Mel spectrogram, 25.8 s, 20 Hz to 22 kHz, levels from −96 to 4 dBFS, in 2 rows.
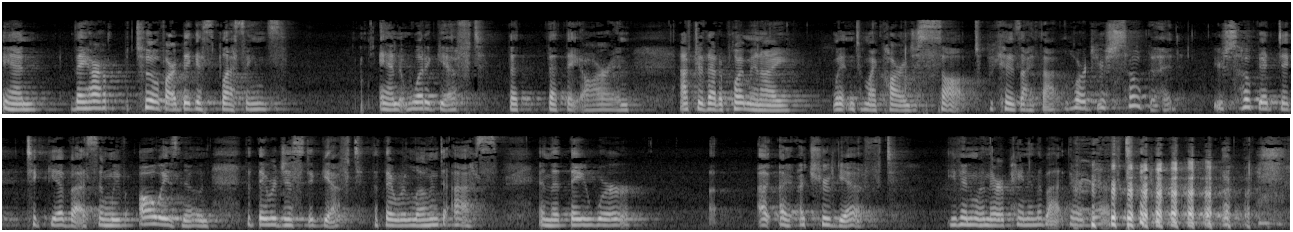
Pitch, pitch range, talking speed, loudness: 210 Hz, 195-225 Hz, 180 wpm, -30 LUFS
